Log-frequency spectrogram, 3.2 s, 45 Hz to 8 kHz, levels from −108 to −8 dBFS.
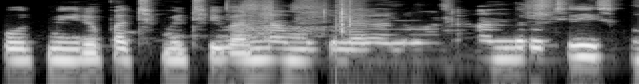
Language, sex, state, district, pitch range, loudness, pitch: Telugu, female, Telangana, Karimnagar, 190-210 Hz, -24 LUFS, 195 Hz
